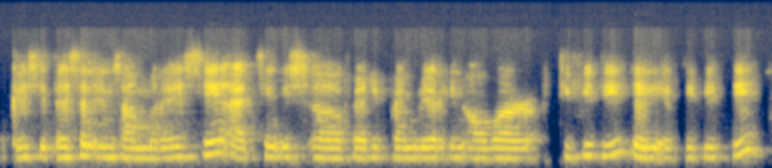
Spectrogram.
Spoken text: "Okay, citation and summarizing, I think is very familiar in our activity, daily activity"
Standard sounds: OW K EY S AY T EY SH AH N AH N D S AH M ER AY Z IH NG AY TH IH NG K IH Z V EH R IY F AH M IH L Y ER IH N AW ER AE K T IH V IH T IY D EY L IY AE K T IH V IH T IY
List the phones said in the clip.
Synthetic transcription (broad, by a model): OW K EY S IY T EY S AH N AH N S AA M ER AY S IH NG AY T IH NG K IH S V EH R IY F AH M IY L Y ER IH N AW ER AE K T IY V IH T IY D EY L IY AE K T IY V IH T IY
